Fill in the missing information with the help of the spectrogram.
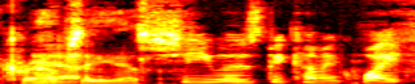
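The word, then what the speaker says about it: Crapsey: name was Adeline crap I'd like crap say yes you heard it here first spell it off we see our apse why crap say yes she was becoming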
